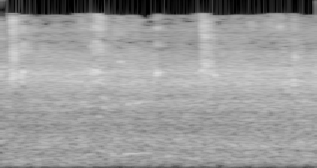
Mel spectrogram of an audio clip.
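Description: Basketball game play on a hardwood court: the ball bouncing and a few sharp court noises over steady arena crowd noise.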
